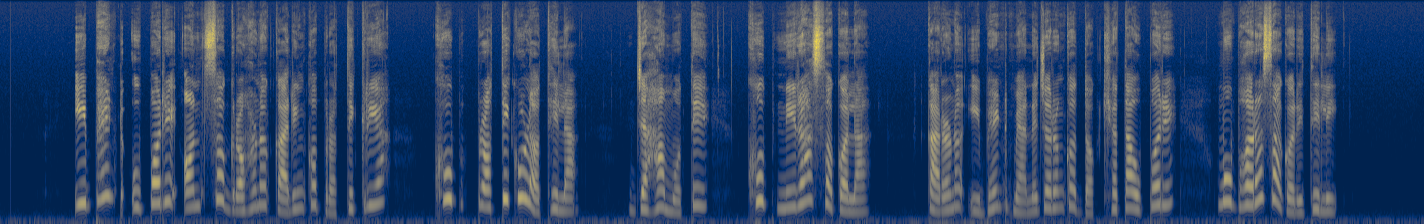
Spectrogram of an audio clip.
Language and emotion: Odia, sad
